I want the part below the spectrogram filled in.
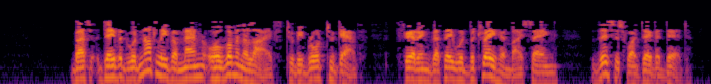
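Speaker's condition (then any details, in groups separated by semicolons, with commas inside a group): No condition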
